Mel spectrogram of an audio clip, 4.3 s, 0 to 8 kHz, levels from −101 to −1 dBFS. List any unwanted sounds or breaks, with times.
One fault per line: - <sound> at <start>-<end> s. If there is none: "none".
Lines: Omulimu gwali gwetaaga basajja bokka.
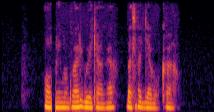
- dropout at 1.0-1.1 s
